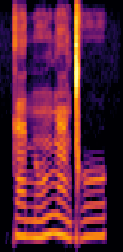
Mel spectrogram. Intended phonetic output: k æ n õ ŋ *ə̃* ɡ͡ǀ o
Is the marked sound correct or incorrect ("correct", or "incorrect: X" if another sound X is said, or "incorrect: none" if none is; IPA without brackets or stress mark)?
incorrect: æ̃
